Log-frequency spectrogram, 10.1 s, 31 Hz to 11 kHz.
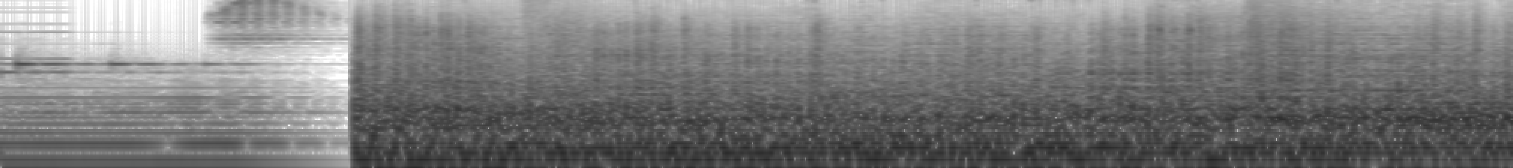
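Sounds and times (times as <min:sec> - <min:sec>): dramatic soundtrack music: 0:02.3 - 0:10.0
rocket launch rumble: 0:02.4 - 0:10.0.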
